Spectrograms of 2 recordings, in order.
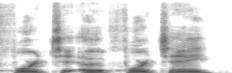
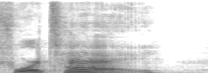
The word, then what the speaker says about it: forte: Oh, no, I'm going to interject, Ross, because I understood that the forte pronunciation came from the Italian, which is why it's pronounced forte, as opposed to the French fort or four, or however you say it, with that R, that N, T that I can't pronounce.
